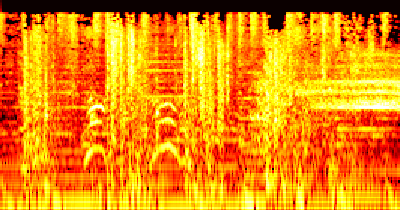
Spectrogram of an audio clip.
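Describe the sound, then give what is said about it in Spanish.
Tiger claws smash wooden stilts in an animated prehistoric adventure, giving a few sharp crashing thwacks and thuds. They are partly buried under loud, dense music and sweeping effects. “Golpea al tigre con los zancos. Los zarpazos del tigre reducen los zancos y Grug baja.”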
